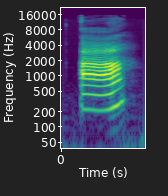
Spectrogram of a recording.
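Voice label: "a", Spanish, female, slow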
